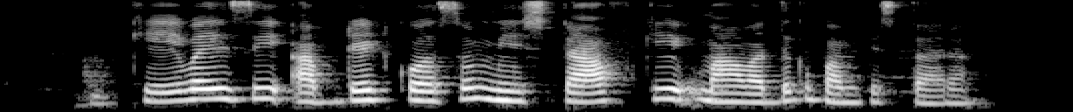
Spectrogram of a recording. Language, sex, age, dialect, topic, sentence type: Telugu, female, 18-24, Utterandhra, banking, question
